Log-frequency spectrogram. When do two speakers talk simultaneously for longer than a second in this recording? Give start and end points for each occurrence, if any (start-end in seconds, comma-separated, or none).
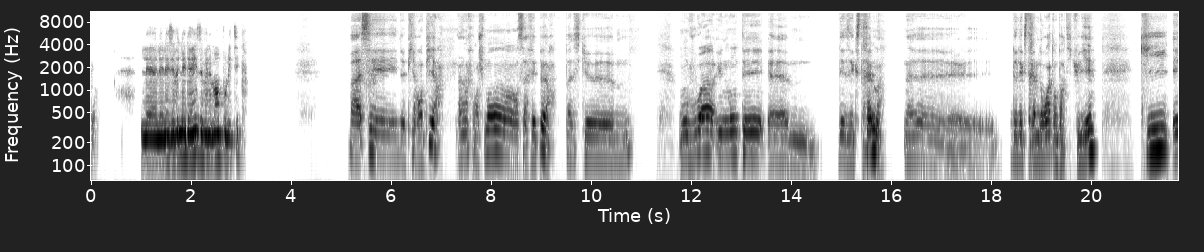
none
